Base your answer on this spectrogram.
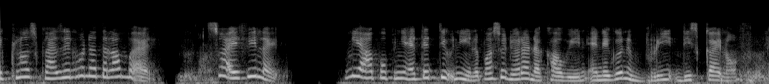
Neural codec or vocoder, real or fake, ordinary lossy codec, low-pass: codec, 16 kHz, 4.8 kbps, FACodec; fake; Opus, 64 kbps; 7.2 kHz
